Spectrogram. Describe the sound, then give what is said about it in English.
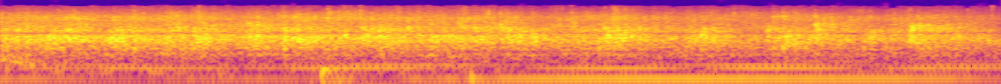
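A large church audience claps and cheers steadily, a dense, sustained wash of applause with no break, full for the whole stretch. “Come on, church, the heavens are roaring. Come on, let's cheer them.”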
